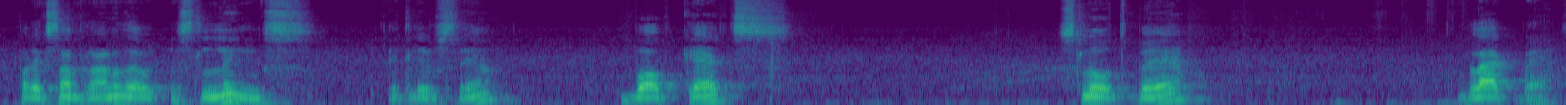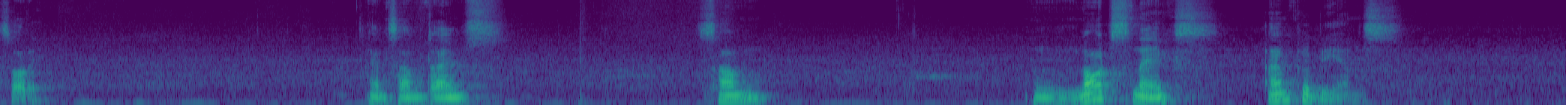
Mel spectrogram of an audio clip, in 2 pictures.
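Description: A middle-aged man speaks calmly and close to the microphone, in short bursts with pauses.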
